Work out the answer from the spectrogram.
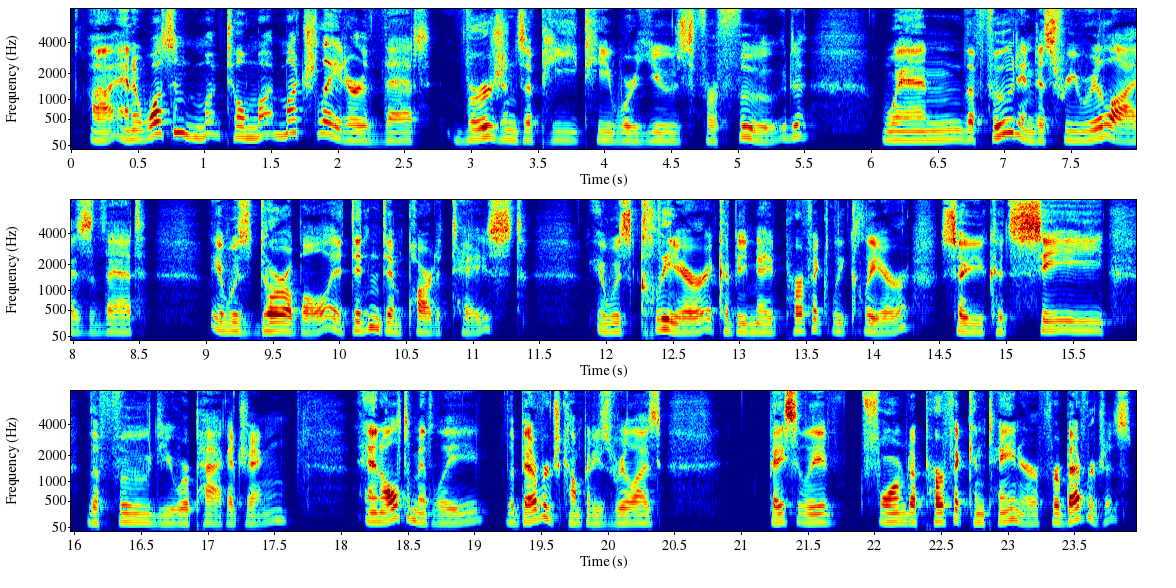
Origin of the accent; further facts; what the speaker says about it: New York City, New York, United States; I grew up in New York City.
